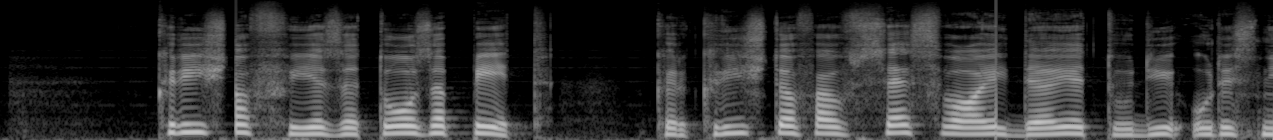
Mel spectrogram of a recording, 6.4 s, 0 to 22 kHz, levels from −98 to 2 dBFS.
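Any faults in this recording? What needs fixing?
The speech jumps abruptly at 1.18 s, just before "je zato za", and again at 4.98 s, each time skipping about a tenth of a second with no gap. This is likely audio missing between chunks, lost while the 2-second processing chunks are swapped. To prevent it, buffer chunk boundaries so capture continues during the handover.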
